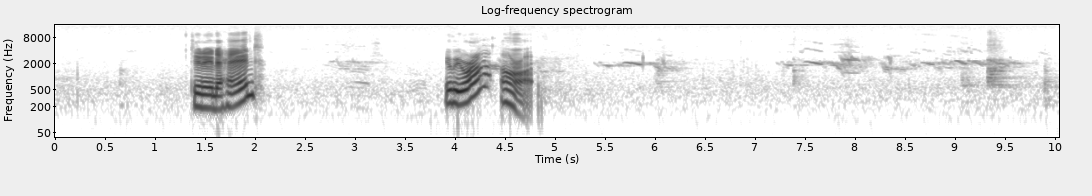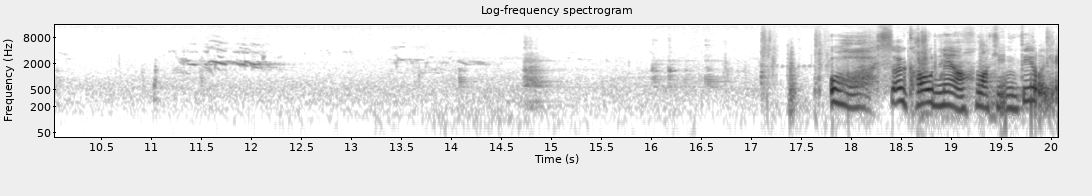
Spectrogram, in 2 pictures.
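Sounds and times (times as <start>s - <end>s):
bird chirping and warbling: 2.5s - 3.4s, 4.0s - 4.8s, 5.4s - 6.4s, 7.2s - 10.3s, 11.1s - 15.5s.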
